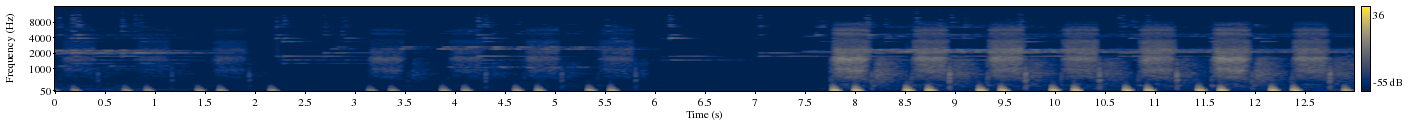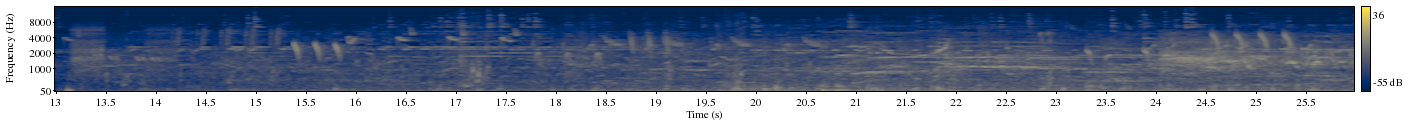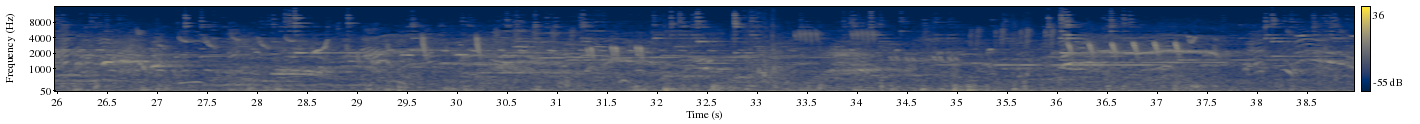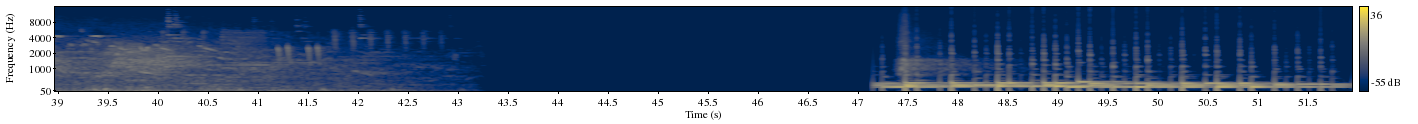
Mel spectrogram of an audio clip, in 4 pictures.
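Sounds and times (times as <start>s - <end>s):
heartbeat-like thumps: 0.8s - 1.7s, 3.3s - 5.7s, 7.8s - 13.2s
chime-like ringing tones: 47.2s - 51.9s.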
